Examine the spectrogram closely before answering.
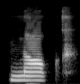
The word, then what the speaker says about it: knock: नॉक, KNOCK, नॉक, नॉक में भी एन से आगे के है तो नॉलेज, KNOWLEDGE, नॉलेज, नॉलेज ने भी एन से आगे के है तो के साइलेंट होगा।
